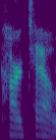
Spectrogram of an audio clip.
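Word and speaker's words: Kartell: in business it's Italian it's called cartel I think it's spelled kar te ll and lookup particularly the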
